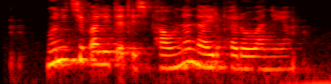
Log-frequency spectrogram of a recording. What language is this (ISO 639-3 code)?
kat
